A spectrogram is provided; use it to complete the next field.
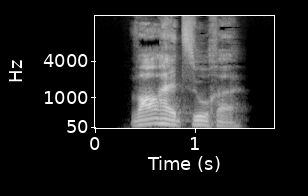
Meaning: search for truth
- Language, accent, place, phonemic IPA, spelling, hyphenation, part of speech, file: German, Germany, Berlin, /ˈvaːɐ̯haɪ̯t͡sˌzuːxə/, Wahrheitssuche, Wahr‧heits‧su‧che, noun, De-Wahrheitssuche.ogg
